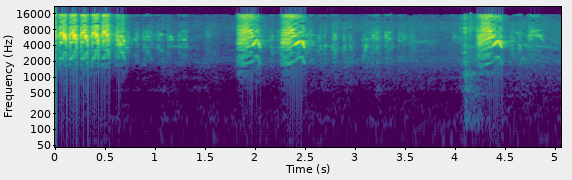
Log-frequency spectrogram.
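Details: Crimson sunbird tembakan song meant to excite less active birds: a dense high trilled burst, then brief scattered chips and two or three sharp swooping chirps.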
